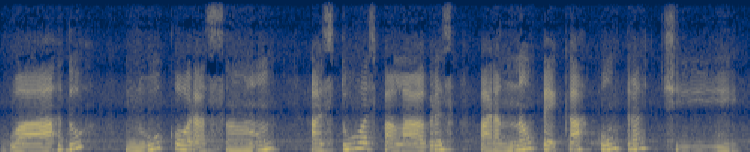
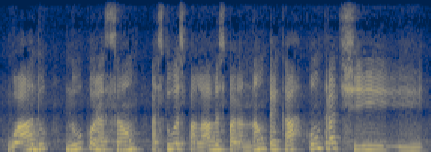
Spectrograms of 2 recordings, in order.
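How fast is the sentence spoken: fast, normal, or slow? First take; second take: slow; fast. First: The sentence is spoken slowly. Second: The sentence is spoken quickly. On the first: "Vamos falar um pouquinho devagar?" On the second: "Vamos falar um pouquinho mais rápido?"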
